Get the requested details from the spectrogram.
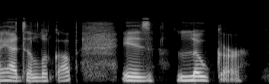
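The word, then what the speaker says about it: Loacker: And the American pronunciation, which I had to look up, is Loker. So very different than the Italian pronunciation, I'm sure.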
